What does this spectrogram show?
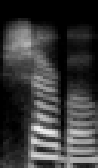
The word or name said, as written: Vitaly Scherbo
